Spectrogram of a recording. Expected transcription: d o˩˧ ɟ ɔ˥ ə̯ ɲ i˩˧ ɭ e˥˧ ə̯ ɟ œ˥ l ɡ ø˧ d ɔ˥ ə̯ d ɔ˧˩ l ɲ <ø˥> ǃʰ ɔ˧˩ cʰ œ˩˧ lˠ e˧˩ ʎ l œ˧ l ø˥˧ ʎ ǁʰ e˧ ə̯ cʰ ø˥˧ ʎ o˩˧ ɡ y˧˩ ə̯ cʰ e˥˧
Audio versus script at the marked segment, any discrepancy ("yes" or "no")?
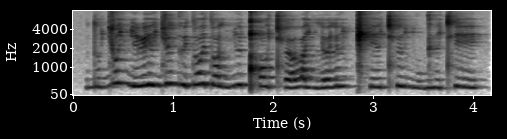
yes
